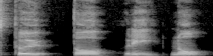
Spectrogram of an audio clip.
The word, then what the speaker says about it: pūtorino: So to pronounce it properly, if we break it down, I've got the word pūtorino. It's pūtorino. Pūtorino.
